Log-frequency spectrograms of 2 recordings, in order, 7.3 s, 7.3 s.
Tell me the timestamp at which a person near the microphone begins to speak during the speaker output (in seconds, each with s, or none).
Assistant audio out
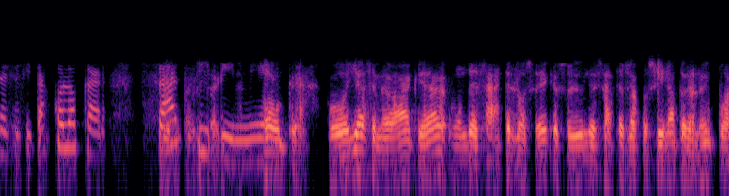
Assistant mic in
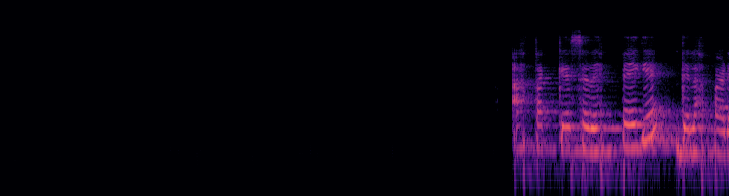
5.1 s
